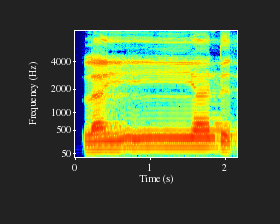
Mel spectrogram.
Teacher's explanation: Hukum bacaan idgham bi gunnah, dimasukkan dan didengungkan selama dua ketukan. Layyad, ada huruf dal berharokat sukun berada di tengah-tengah kalimat, qalqalah sughra, dipantulkan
